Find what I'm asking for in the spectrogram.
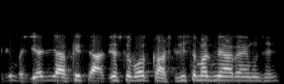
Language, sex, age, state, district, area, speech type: Hindi, male, 45-60, Uttar Pradesh, Bhadohi, urban, conversation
